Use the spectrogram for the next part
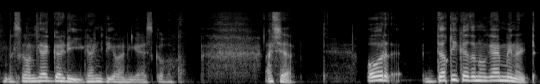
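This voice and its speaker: Voice on the high side, a little mellow and lively in intonation, a man leads an Arabic class, quizzing his students patiently and complimenting their replies. English words slip into his explanations, and the recording is dry.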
